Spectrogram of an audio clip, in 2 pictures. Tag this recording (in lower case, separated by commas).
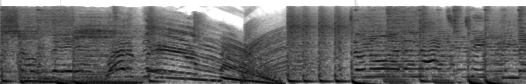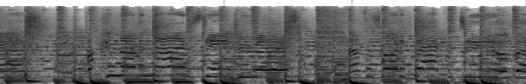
music, pop music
